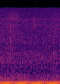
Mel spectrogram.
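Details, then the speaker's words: Isuzu D-Max iTEQ diesel idling just after start with the clutch released: heavy, rough, uneven rumble that eases slightly when the clutch pedal is pressed and returns on release. Cause found to be a loose clutch disc chattering. "bila kita Takan pedch kan dia punya Bui pandai sikit bila kita lepas kasar balik punya bunyilah kita dengarlah macam mana dia punya bunyi"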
